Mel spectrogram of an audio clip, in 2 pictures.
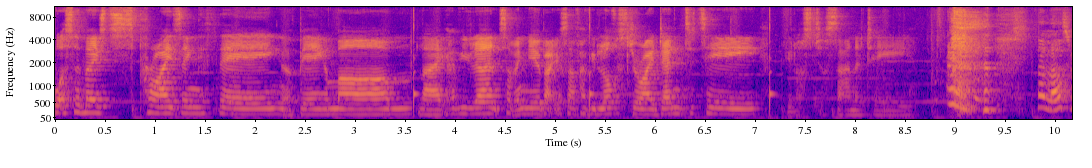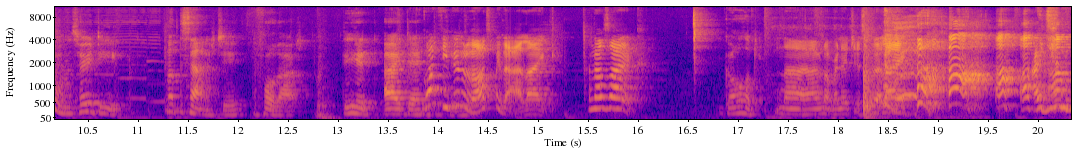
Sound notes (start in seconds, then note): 8.9 laughs; 18.4 laughs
